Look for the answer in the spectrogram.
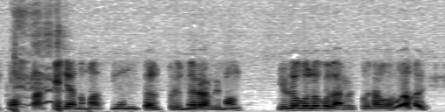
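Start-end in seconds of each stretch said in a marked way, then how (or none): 3.8-4.3 mock startled yelp. Wife's startled reaction voiced.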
